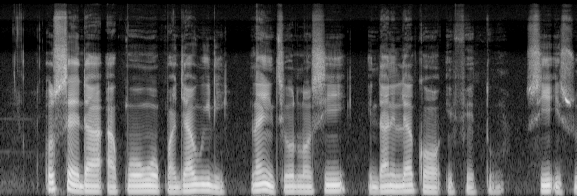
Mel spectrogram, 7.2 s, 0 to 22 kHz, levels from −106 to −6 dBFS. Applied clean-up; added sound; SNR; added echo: none; none; none; none.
